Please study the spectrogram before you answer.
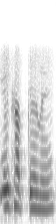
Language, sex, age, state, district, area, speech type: Hindi, female, 18-30, Madhya Pradesh, Chhindwara, urban, conversation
